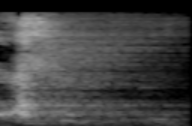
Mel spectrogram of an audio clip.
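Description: A single sneeze: a sharp breathy burst that peaks at once and then fades into a soft trailing hiss.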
